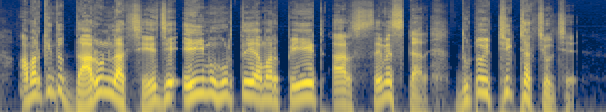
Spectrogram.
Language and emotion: Bengali, happy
